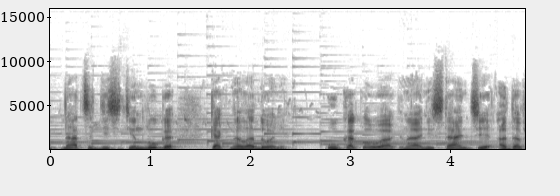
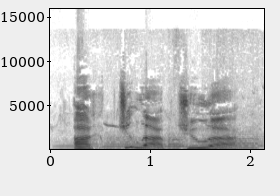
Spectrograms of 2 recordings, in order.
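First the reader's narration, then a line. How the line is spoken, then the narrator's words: Shriek. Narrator (Russian): взвизгнула она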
